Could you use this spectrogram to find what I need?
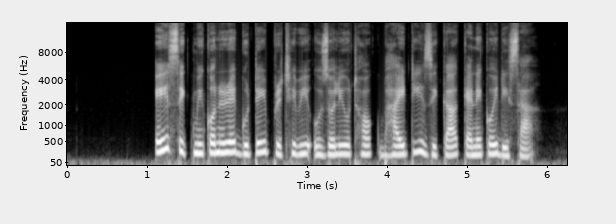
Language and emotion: Assamese, neutral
